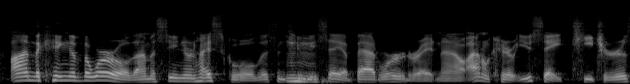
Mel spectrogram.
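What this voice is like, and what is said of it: Cocky high school senior impression. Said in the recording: “that's my impression of... Not your average senior”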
